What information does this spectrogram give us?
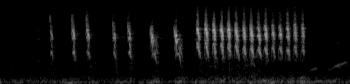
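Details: Scaly-breasted munia in full song, its song said to include imitations of house sparrow, red siskin and canary: about eight scattered high, scratchy notes, then a fast, even trill of about a dozen notes in about a second. No other sounds.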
